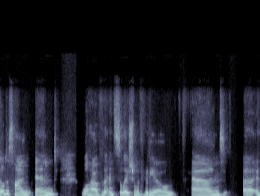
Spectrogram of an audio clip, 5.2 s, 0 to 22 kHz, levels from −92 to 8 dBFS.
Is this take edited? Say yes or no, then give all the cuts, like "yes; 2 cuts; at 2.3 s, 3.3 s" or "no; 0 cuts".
no; 0 cuts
